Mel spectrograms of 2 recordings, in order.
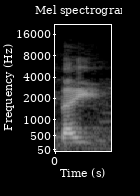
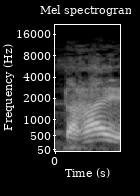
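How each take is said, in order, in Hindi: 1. स्वर बिना h की ध्वनि के आपस में मिल जाते हैं। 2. एक h की ध्वनि दोनों स्वरों को अलग करती है। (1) "तो दाई नहीं है वो" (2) "वर्ड क्या है? दहाय है वो"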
